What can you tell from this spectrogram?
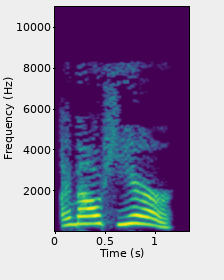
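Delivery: slow, high, loud shout; drawn-out desperate yell. A narrator's reading. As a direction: shout to be noticed from outside. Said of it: "I yelled, pounding the glass".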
